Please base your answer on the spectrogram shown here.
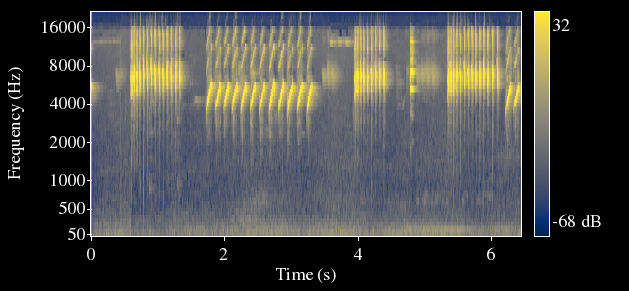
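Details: Kolibri ninja (sunbird) song, a clear natural recording used as a lure and tutor for songbirds: bursts of very high, rapid buzzy chattering trills alternating with fast repeated sharp notes, separated by brief pauses.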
